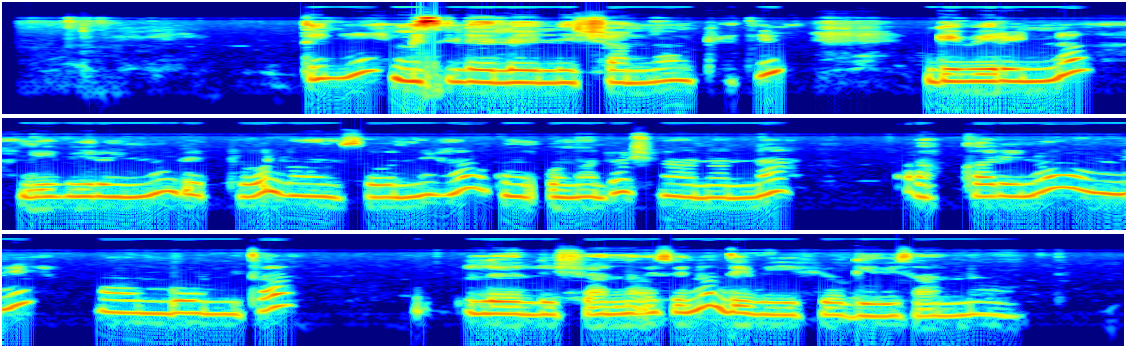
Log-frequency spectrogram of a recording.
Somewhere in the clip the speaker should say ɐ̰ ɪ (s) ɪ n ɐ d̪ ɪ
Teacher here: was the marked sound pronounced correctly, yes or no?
yes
